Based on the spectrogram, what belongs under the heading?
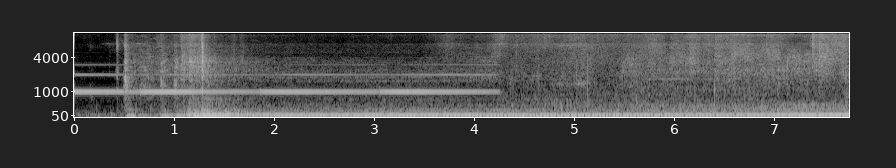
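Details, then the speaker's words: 2006 Chrysler Town & Country van at idle: steady high-pitched whine from a bad alternator, with some clicking too; alternator was then replaced. "we can just double check to make sure it is the alternate action making this whining noise by unplugging the connector there"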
